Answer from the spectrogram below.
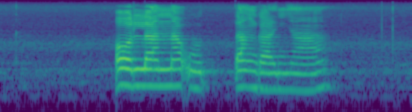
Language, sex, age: Venda, female, 20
